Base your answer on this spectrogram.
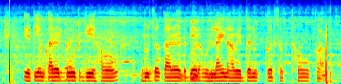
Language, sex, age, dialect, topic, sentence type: Chhattisgarhi, male, 18-24, Northern/Bhandar, banking, question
